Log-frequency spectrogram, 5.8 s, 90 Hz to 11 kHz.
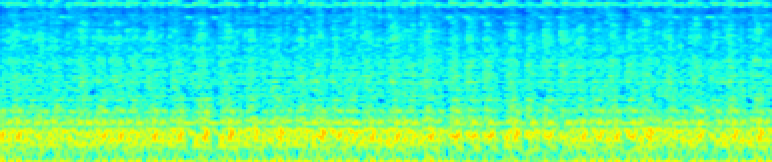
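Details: Norton P11 vintage British twin, first kick-start after carburettor disassembly and draining old gasoline for fresh: uneven, lumpy idle around four pulses a second that never settles; one pilot jet doesn't seem to follow adjustment like the other side's and will be cleaned again.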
